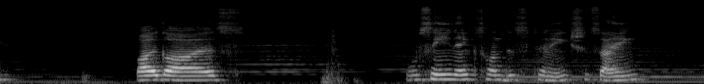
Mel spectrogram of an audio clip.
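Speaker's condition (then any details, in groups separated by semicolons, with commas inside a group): Cerebral palsy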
